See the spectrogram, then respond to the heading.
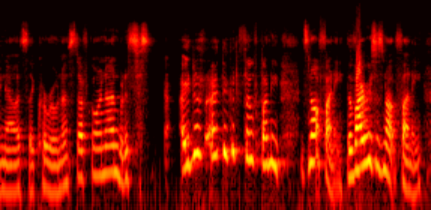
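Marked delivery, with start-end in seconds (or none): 2.4-3.7 laughing. Real, not acted. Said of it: "I'm laughing because".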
